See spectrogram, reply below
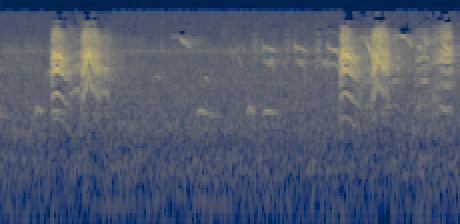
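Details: Wild maritaca parrot in nature: two harsh, raspy squawk bursts about three seconds apart, each a quick pair of grating notes, with faint thin whistles of other birds in the background.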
